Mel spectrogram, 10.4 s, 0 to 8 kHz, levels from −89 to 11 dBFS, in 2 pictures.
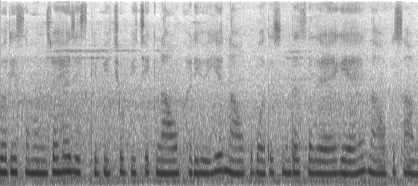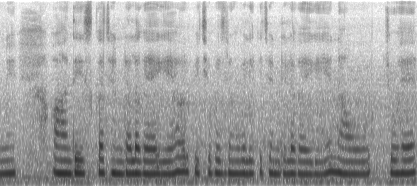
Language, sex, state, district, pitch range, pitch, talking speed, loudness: Hindi, female, Jharkhand, Sahebganj, 205-220 Hz, 215 Hz, 235 wpm, -16 LUFS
